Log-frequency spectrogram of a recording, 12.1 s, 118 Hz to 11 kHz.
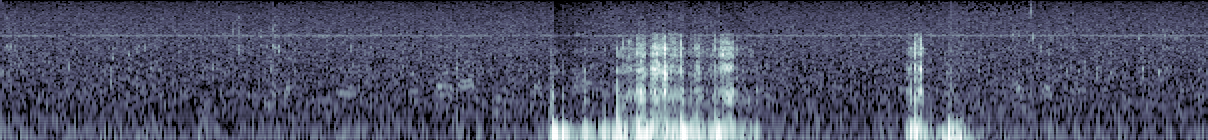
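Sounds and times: water sloshing against kayak hull: 0.0s - 7.8s, 9.0s - 12.0s.

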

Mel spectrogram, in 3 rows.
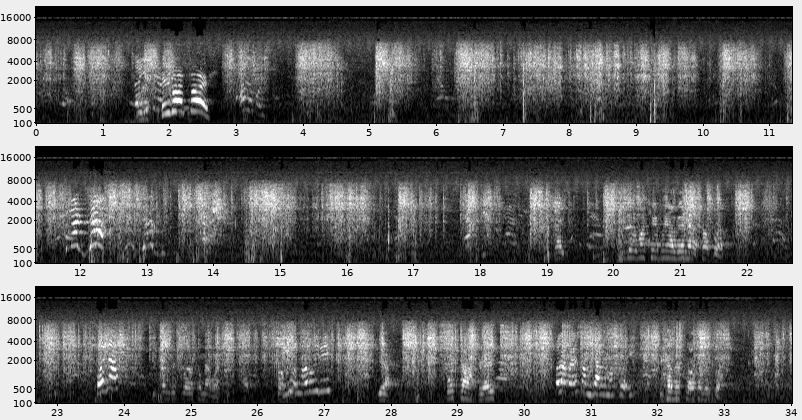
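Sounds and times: trampoline mat thumping: 0.0s - 34.0s
trampoline springs creaking: 0.0s - 34.0s.

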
